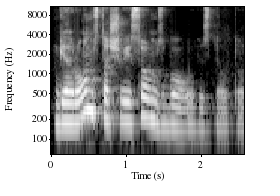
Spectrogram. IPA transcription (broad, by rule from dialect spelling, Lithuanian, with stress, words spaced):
ɡʲɛˈroːms tɐs ʃʲʋʲɛɪˈsoːms ˈboːʊ ˈʋʲɪs dʲɛlˠˈtuɔ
